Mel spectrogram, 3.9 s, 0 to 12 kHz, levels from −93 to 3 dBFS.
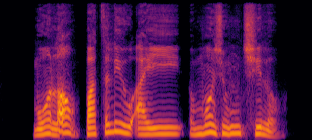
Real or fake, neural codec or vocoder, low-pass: fake; codec, 16 kHz in and 24 kHz out, 0.4 kbps, LongCat-Audio-Codec, two codebook decoder; 10.8 kHz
